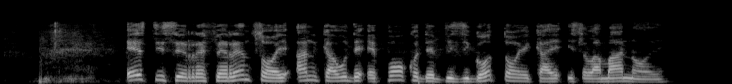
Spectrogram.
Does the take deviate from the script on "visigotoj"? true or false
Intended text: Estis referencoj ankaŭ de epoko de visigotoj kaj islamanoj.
false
